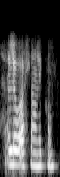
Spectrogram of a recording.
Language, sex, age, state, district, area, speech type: Kashmiri, female, 18-30, Jammu and Kashmir, Ganderbal, rural, conversation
